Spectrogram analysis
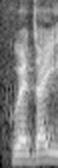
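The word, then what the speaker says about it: quasi: तो ये एक प्रीफिक्स है, क्वेजाई इसका प्रोनाउंसिएशन है।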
